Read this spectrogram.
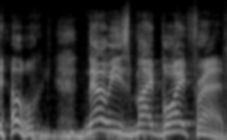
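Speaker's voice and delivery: high, jokey, acted comedy voice, blurted out. Retelling his answer to a man asking about his buddy, too loud. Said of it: "in a voice that was too loud".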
